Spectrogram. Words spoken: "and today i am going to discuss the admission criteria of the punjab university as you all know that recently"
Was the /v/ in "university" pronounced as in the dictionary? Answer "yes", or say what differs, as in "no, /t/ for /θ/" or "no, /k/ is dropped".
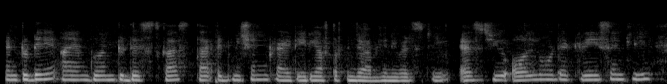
yes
